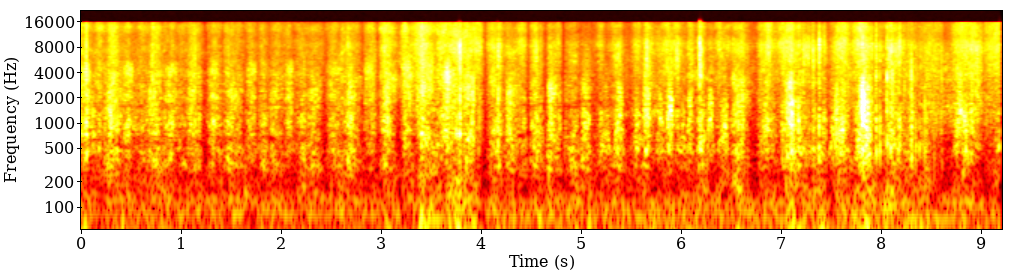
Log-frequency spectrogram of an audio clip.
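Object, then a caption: Denim jeans fabric. Fingertips rub and scratch blue denim jeans held beside the microphone. A steady, rough scratching rustle comes in quick, uneven strokes, mostly in the mids with a bright, gritty edge and little low end.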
